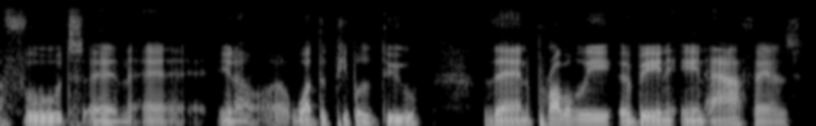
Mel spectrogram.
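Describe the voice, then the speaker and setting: A man's voice: low-pitched, dry recording. A man as an interview guest, talking casually at home with many restarts and fillers. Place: home in a small town.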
